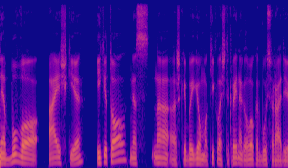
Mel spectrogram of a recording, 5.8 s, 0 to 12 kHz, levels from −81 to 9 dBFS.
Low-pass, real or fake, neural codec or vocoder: 10.8 kHz; real; none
